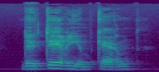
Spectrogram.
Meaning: deuteron, deuterium nucleus
- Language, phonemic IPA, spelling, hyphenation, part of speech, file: Dutch, /dœy̯ˈteː.ri.ʏmˌkɛrn/, deuteriumkern, deu‧te‧ri‧um‧kern, noun, Nl-deuteriumkern.ogg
